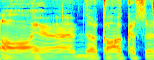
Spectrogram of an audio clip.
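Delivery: put-on deep bass voice. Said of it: "bring out the bassiness of my voice".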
